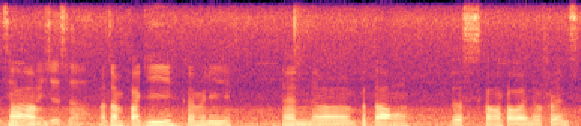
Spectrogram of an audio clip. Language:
English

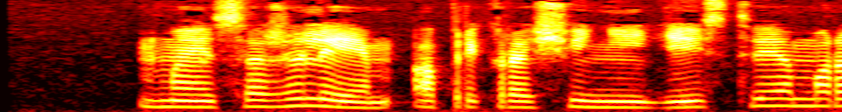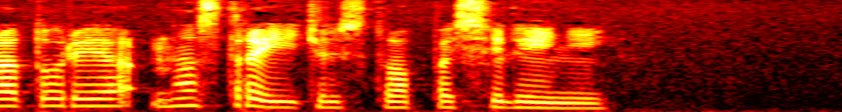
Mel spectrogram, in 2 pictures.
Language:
Russian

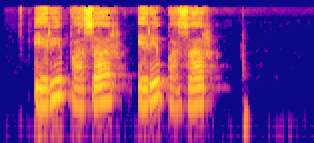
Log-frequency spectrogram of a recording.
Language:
Mari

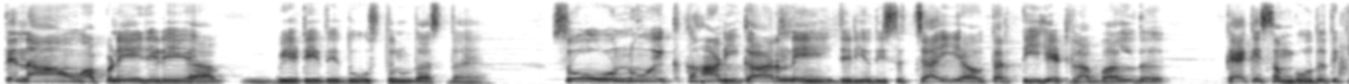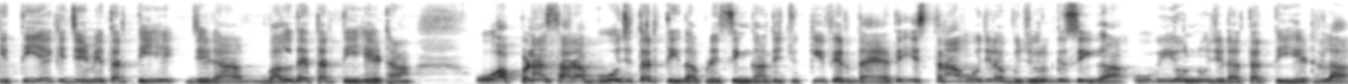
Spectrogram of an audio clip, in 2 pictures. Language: Punjabi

